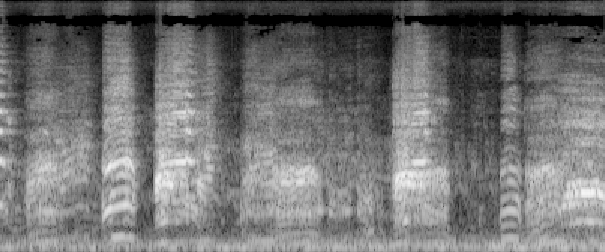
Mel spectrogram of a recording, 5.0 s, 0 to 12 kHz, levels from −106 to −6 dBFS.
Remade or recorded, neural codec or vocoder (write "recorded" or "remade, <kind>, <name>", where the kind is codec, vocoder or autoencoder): recorded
